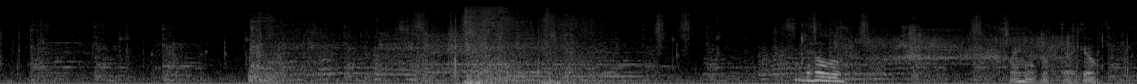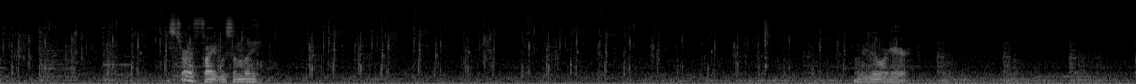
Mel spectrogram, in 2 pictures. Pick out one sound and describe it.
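Quick footsteps patter across the ground.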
